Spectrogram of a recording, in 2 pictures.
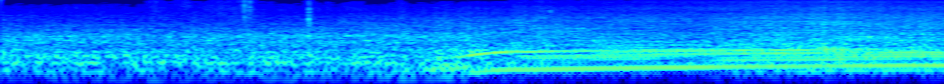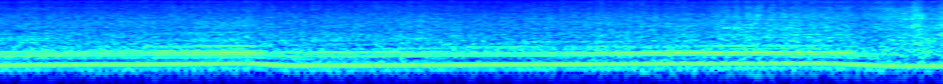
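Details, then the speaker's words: Ford EcoBoost under wide-open-throttle high boost while driving: hard pull with rising drone, then the note drops and wavers, a swishing, fluttering surge; owner suspects the recirculation valve pulsing to vent air, with an overboost code then thrown and power cut. "I guess it normally probably would throw an overboost code every time I hear that shuffling noise. And I think that really is the recirc valve just pulsing, trying to vent out air."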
